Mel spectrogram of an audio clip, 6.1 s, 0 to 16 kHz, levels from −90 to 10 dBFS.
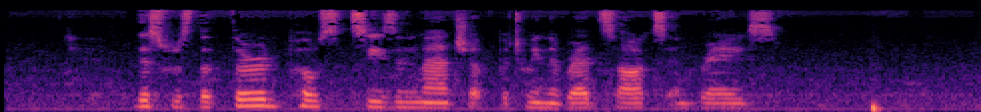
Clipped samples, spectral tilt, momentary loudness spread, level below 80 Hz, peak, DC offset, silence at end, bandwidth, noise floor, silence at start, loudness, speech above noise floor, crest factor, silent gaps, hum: under 0.1%; -4.5 dB/octave; 11 LU; -48 dBFS; -4 dBFS; under 0.1%; 0.6 s; 11.5 kHz; -52 dBFS; 0.6 s; -25 LUFS; 27 dB; 22 dB; none; none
